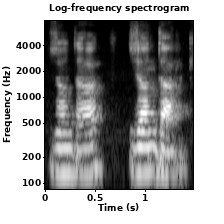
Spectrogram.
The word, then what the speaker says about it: Jeanne d'Arc: The winner was actually a tie between Zombie Jeanne of Arc and Jeanne d'Arc.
